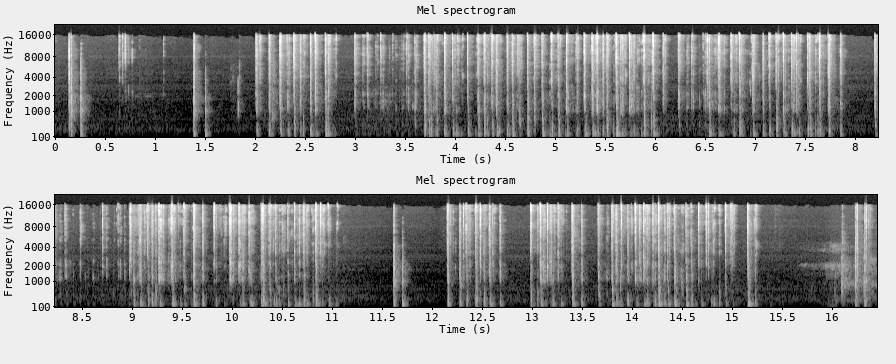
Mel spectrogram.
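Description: Typing on a computer keyboard: runs of rapid key clicks with short pauses between them, starting about two seconds in and stopping shortly before the end.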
